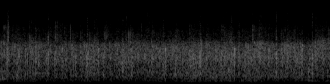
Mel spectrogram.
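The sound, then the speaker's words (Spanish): An audience in a church claps together for the group called the anónimos, a steady, dense wash of applause that holds at an even loudness for a few seconds, with no voices standing out. “Démosle un aplauso a los anónimos, hermanos.”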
